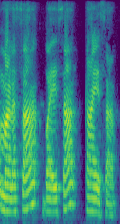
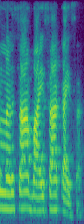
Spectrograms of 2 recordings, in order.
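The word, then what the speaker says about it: मणसा वयसा कायसा: और न कारवेमी फिर मणसा वैसा कायसा तो कासा में सिर्फ ता है बाकी में व य मण तो बहुत सारे लोग कर देते हैं मनसा वसा कासा तो ये फ्लो फ्लो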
